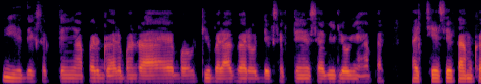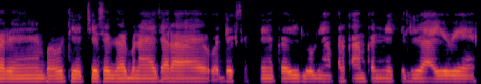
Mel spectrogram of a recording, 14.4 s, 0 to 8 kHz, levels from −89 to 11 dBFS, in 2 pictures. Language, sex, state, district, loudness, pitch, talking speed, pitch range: Hindi, male, Chhattisgarh, Raigarh, -29 LUFS, 115 Hz, 220 wpm, 115-120 Hz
